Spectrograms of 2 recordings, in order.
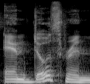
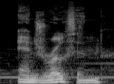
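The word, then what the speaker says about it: Andrano: pronouncing the name wrong it's andin not andran there's no R there I've been messing that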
